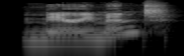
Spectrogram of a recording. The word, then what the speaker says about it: Merry Mint: This is called Merrynt, but it's spelled Merry Mint because it was supposed to look like a little peppermint.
